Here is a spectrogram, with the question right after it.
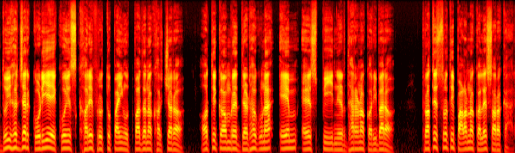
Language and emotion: Odia, neutral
